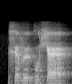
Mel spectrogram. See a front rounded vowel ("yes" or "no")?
yes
